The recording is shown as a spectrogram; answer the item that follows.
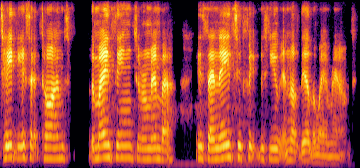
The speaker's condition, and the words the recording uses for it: Stroke. A little bit of slurred speech, not very obvious,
